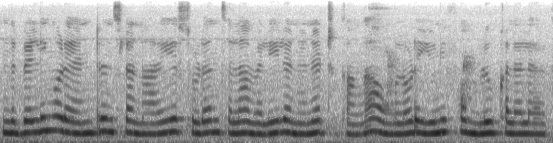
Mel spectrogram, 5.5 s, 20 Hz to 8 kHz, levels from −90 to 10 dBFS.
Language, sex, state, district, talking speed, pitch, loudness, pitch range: Tamil, female, Tamil Nadu, Kanyakumari, 150 wpm, 235 Hz, -12 LUFS, 225-250 Hz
